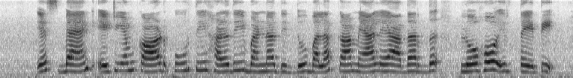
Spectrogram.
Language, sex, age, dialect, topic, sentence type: Kannada, female, 36-40, Dharwad Kannada, banking, statement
